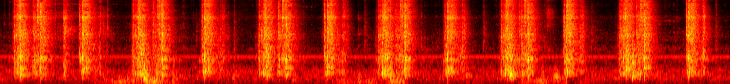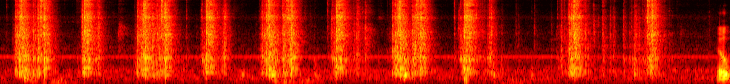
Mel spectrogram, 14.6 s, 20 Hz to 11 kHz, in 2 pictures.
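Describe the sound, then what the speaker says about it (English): A modded NERF Vortex Praxis fires genuine vortex and headshot discs in a rapid, regular series of sharp snapping shots, about two per second, close and loud. "we're going to fire off 5 genuine vortex and 5 headshot ammo discs"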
